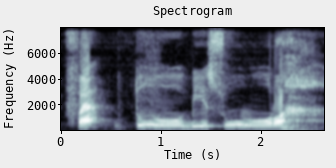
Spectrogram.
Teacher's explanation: ketika ta marbutoh, ketika dia waqaf, maka jadikan ha besar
